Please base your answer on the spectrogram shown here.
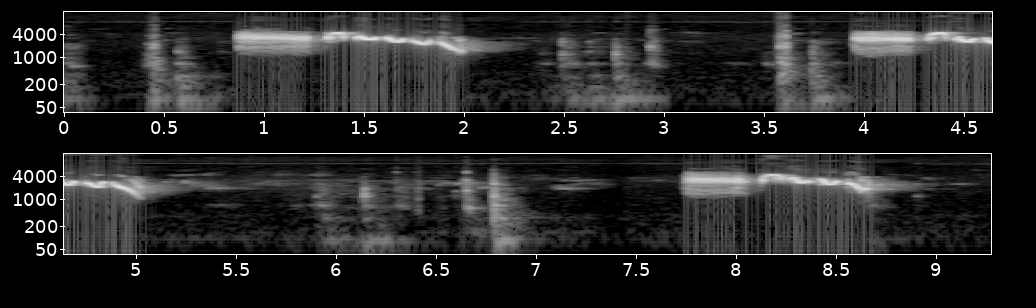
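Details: Lively female common iora whose calls serve to stir rivals to call and grow agitated; three evenly spaced harsh, stuttering phrases descending in pitch, about every three and a half seconds, with faint clicks and low bumps between.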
